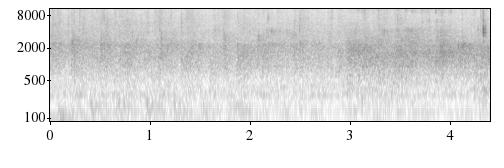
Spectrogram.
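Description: Steady applause from a church audience welcoming a guest preacher and his family, a dense wash of clapping that swells slightly louder toward the end.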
